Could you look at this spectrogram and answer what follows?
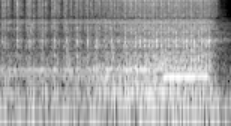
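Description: A sewing machine stitches tote bag pieces together in one steady close run, its motor whine rising slightly in pitch before stopping abruptly at the end.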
